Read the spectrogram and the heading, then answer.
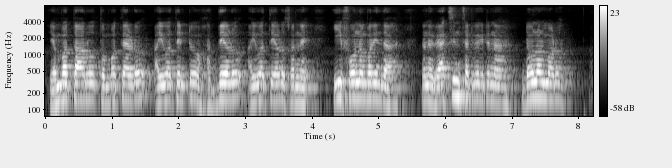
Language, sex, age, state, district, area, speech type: Kannada, male, 60+, Karnataka, Bangalore Rural, rural, read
